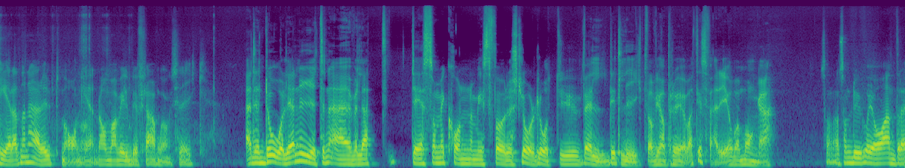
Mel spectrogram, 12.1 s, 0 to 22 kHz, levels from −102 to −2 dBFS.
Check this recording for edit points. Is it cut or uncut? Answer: uncut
